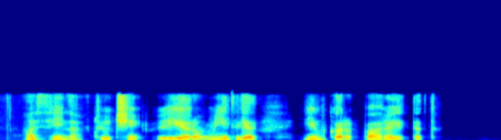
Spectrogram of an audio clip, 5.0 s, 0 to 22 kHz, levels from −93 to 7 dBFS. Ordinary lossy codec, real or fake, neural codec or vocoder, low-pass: AAC, 32 kbps; fake; codec, 16 kHz, 0.8 kbps, ZipCodec; 7.2 kHz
